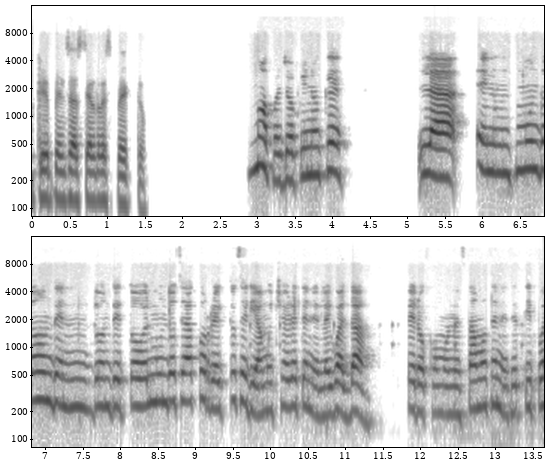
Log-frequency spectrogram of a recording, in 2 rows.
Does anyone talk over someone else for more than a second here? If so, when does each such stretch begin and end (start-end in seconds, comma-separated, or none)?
none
